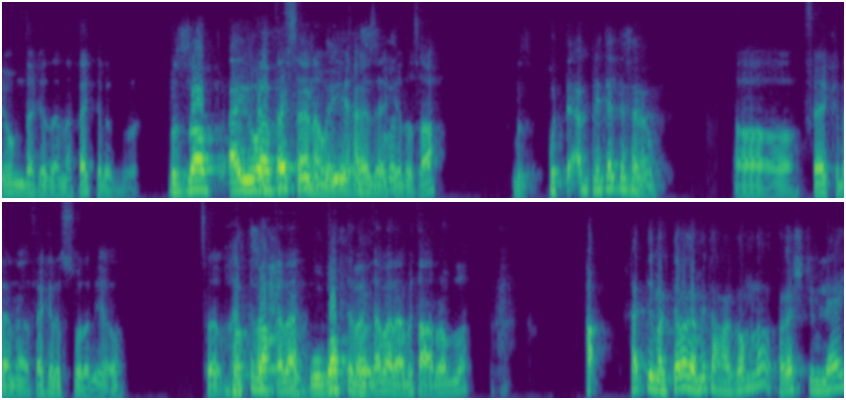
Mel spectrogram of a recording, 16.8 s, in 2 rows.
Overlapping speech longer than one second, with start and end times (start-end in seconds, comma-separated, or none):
2.4-4.1, 10.6-12.2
